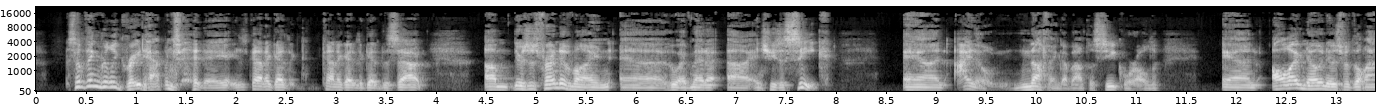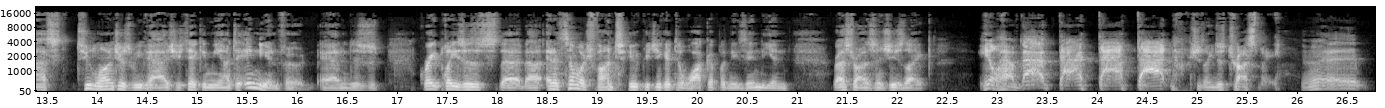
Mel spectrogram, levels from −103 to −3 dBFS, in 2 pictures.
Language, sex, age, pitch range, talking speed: English, male, 50-69, 105-140 Hz, 215 wpm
